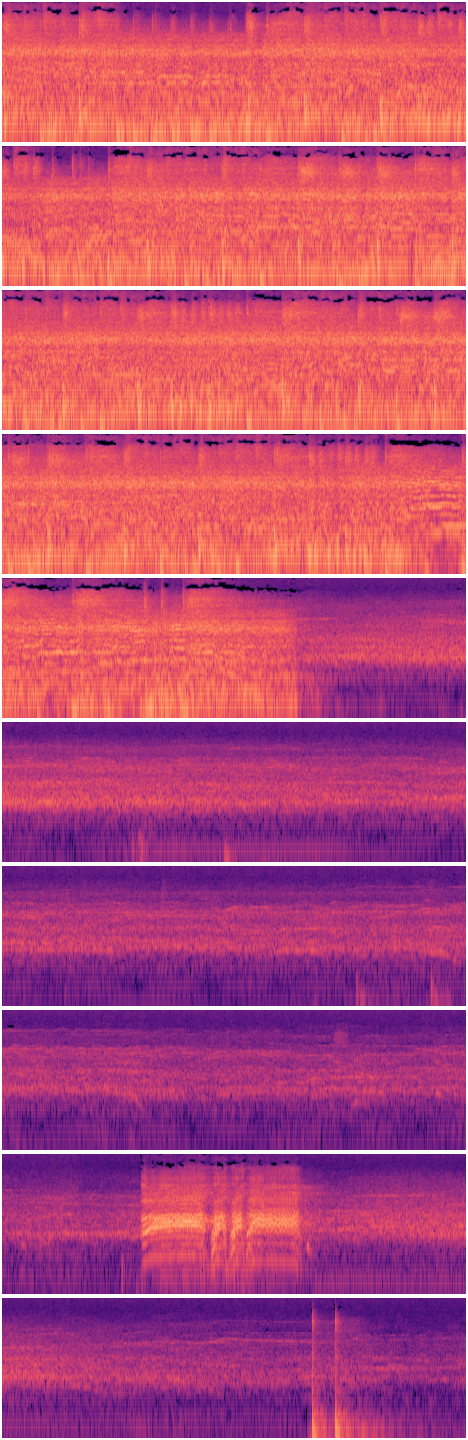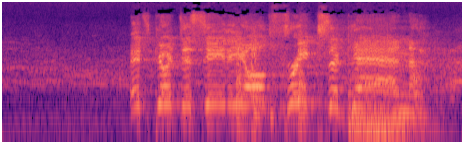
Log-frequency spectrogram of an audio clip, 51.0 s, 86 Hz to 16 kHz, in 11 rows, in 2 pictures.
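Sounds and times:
crowd cheering and yelling: 0:00.0 - 0:51.0
loud yell: 0:00.0 - 0:51.0.

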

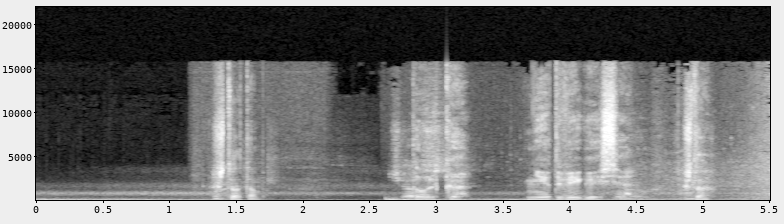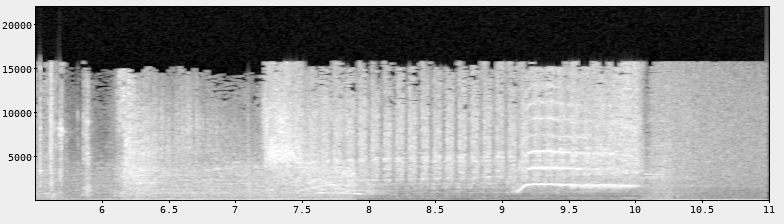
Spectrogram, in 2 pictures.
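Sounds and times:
deep low rumble: 0:00.0 - 0:05.2
high rising shriek: 0:07.2 - 0:10.3.

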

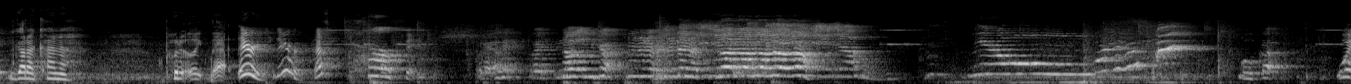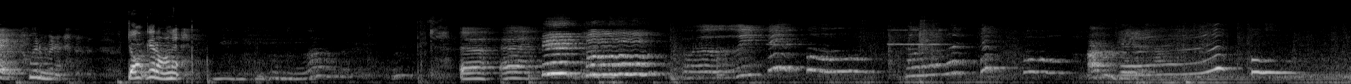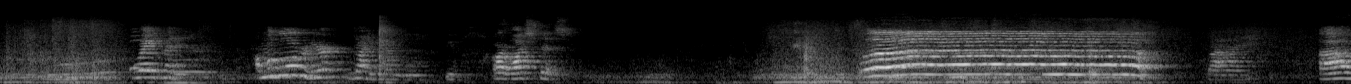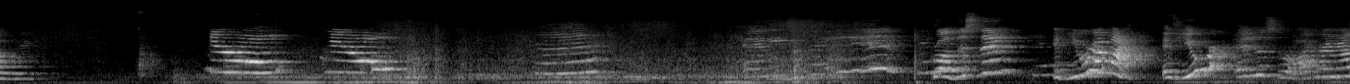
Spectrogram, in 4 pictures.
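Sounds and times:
children's vocal sounds: 0:06.6 - 0:12.2, 0:15.0 - 0:30.3, 0:34.6 - 0:38.9, 0:42.5 - 0:51.4
child squealing: 0:09.3 - 0:12.1.

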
